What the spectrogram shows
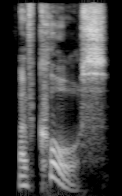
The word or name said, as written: of course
